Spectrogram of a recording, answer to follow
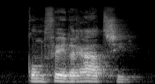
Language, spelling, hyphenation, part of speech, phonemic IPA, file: Dutch, confederatie, con‧fe‧de‧ra‧tie, noun, /ˌkɔn.feː.dəˈraː.(t)si/, Nl-confederatie.ogg
- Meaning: a confederation; a union or alliance of (largely) independent sovereign states or political organizations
